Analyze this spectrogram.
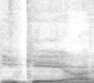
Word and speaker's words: Shekar: Yeah, it's like Shekar, Shekar, like, but it's like it's not. It's like salt and pepper shaker, but it's Shekar is how it's phonetically like written, and, Nat as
